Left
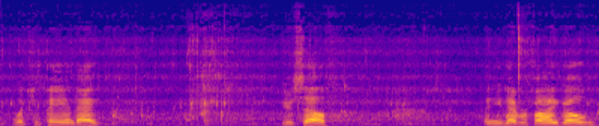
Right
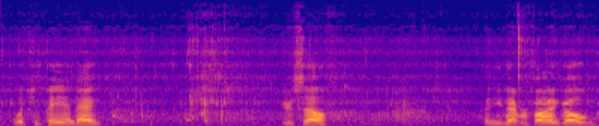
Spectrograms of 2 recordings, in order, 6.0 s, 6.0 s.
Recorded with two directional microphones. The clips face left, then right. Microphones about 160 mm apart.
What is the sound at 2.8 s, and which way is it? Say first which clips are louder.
Speech: left 4 dB; 20° left (ahead or behind).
